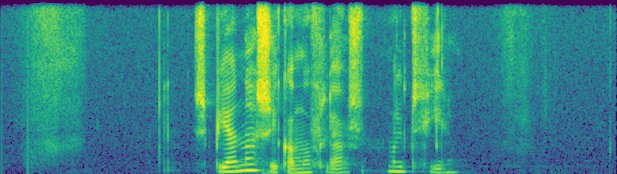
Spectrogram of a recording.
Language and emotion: Russian, sad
